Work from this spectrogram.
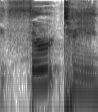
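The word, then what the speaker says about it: thirteen: had a 13 person when you say 13 you have to put your your tongue between your teeth pronouncing as a interdental consonant 13 three through very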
